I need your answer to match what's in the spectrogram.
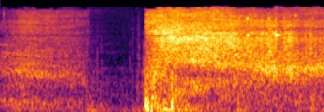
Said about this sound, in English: The skylight glass rains down all around you.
